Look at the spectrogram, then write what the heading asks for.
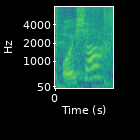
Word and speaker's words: Yoisho: There's a Japanese expression, it's spelled Y-O-I-S-H-O, and my grandmother always pronounced it oisha.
